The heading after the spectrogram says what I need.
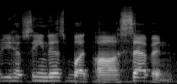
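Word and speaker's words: Se7en: Next up, I also like to recommend, I don't know if a lot of you have seen this, but Seven, that's spelled S-E-7-E-N, because, you know, whatever.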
